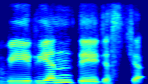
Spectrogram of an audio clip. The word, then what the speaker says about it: वीर्यं तेजश्च: Viryam tejascha, viryan tejascha. Nakara comes there because in takara the last letter anunasika is na.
